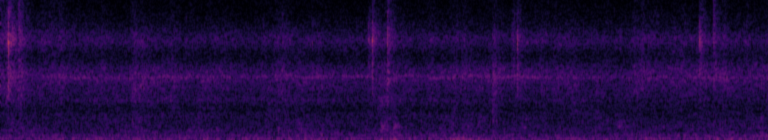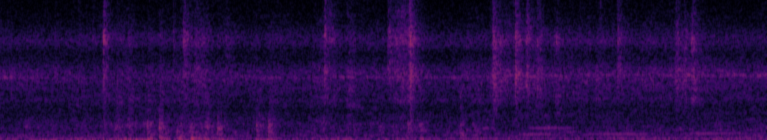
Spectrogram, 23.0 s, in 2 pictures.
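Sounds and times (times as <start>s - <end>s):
train wheels rumbling on track: 0.0s - 23.0s.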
